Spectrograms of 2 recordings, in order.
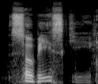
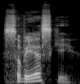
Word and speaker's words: Sobieski: color her arioness Lily Sobieski why you say it like that that's how it's naturally pronounced is it really I have no idea Sobieski uh she plays tosia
